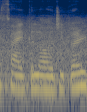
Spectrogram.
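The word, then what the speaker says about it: psychological: होता है जहनी बीमारियां ये पीस में साइलेंट होता है यहां से हम इसको पढ़ते हैं साइकोलॉजिकल डिसऑर्डर डिसऑर्डर कहते हैं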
